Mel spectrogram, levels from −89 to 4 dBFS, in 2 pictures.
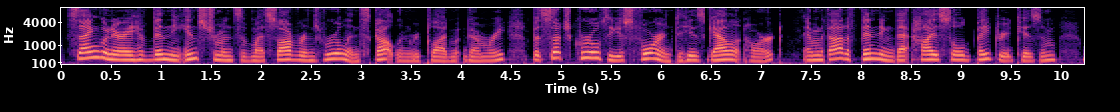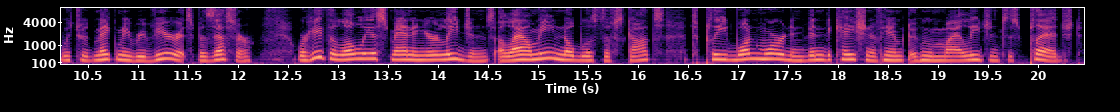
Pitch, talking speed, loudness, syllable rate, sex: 200 Hz, 185 wpm, -18 LUFS, 5.3 syllables/s, female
